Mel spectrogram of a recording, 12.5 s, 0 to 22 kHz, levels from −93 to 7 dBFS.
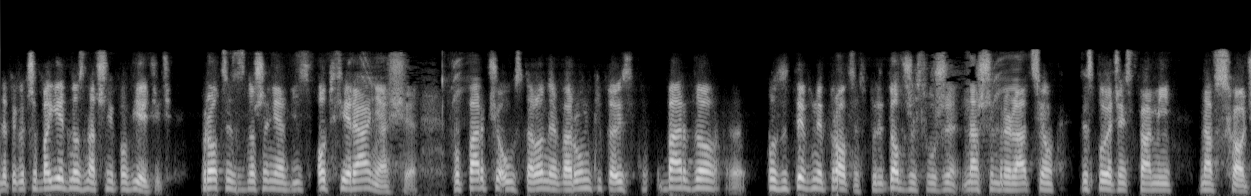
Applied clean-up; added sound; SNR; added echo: neural mask model Resemble Enhance denoiser.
